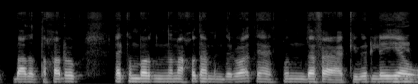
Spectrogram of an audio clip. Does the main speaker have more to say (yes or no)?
no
